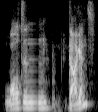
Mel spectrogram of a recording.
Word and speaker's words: Walton Goggins: Not a spoiler, but they had me when it opens with Walton Goggins.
